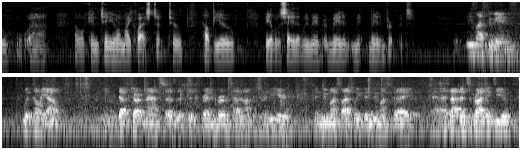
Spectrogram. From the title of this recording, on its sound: Press Conferences & Post-Game Interviews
